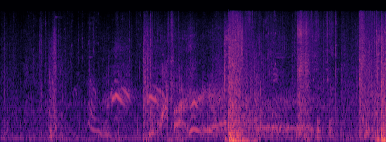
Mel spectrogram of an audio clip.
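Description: A gun fires loud blasts now and then.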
